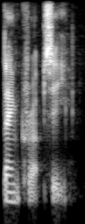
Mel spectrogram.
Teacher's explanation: there's a silent T in there at the end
